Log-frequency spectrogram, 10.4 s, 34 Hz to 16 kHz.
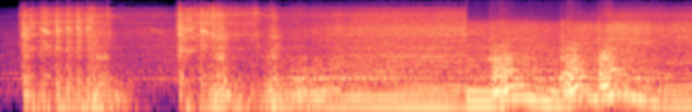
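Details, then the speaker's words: Nissan KA24DE engine swapped back in place of SR20DET, first start at 42 psi fuel pressure, no radiator or coolant yet: cranks in short bursts, catches, holds steady low idle with throttle blips; runs clean, sounds good. "obviously it runs it sounds good we just finished bleeding the clutch"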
